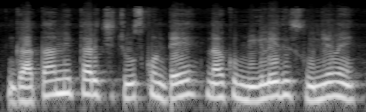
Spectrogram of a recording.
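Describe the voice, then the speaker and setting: A woman's voice: mid-range voice, fast, mellow, close to an everyday voice. A woman voicing a heartbroken young man who drinks himself to ruin, speaking in pained, bitter lines that push his lost love away. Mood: anguished.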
